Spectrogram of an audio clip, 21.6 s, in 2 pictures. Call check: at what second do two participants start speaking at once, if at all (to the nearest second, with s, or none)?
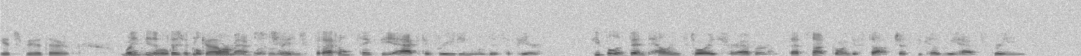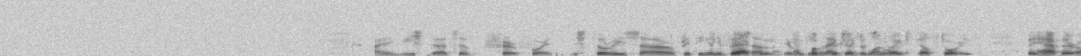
1 s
